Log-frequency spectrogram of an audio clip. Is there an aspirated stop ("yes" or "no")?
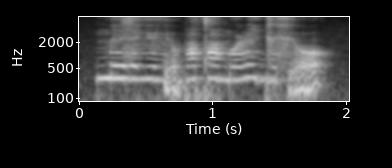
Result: no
